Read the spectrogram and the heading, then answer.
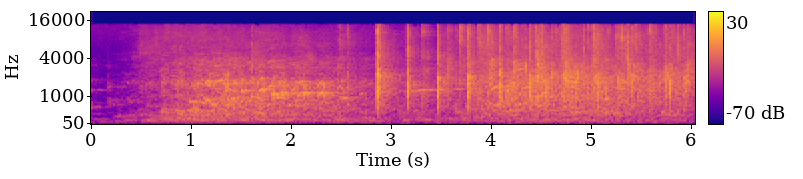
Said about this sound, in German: Ich brauche ihn nicht immer. Jetzt hätte ich ihn nicht braucht, aber dort, wo ich ihn will, dort brauche ich wirklich Applaus und es kann nicht genug sein.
